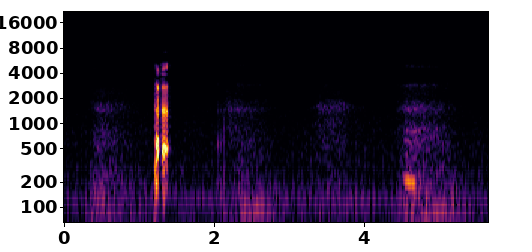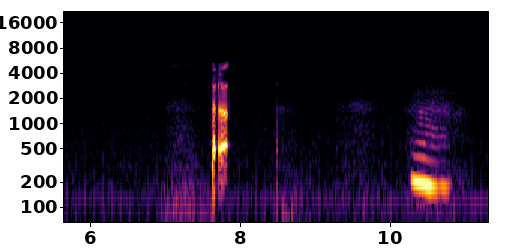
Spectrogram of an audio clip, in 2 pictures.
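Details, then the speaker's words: Drunk adult man with powerful hiccups that hurt his tummy, two sharp forceful hiccups with softer breaths and a couple of low burps between them over a faint hum; hiccups (singultus). "You have the hiccups. Ow. Oh. I'm drunk. Oh. My hiccups sound weird."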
